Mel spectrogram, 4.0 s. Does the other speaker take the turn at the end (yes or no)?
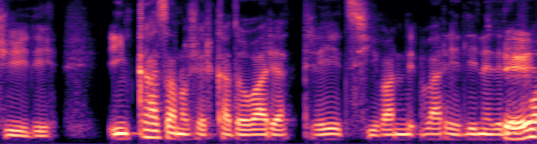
no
